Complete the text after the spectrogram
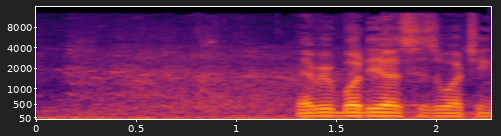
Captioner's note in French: rire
